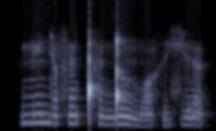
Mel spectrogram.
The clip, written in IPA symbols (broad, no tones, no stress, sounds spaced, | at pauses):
mʲ ə̃ ɟ ɔ̃ s ə̃ ǃʰ ə̃ ŋ͡ǃ ũ b ɔ̃ x ɨ ç ɨ ɾ ə̃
